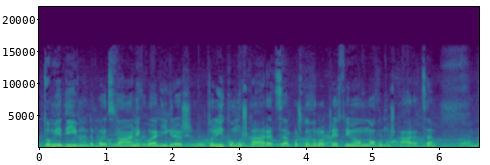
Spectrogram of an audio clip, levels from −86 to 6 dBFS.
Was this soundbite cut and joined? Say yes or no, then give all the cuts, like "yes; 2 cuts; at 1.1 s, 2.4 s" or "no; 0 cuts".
yes; 3 cuts; at 1.0 s, 1.8 s, 2.5 s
